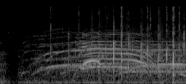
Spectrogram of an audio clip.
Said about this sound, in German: Ich klatsche nochmal. Ich lass nochmal klatschen. Ich lass nochmal klatschen für die Jungs.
